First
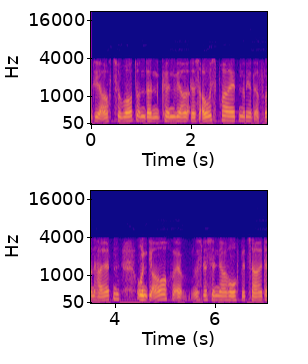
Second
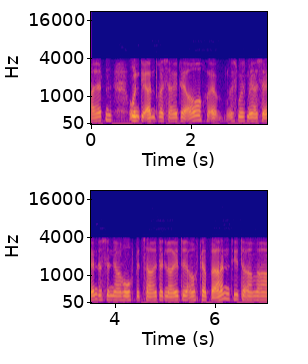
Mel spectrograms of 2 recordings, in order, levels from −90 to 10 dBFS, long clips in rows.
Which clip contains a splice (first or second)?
first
